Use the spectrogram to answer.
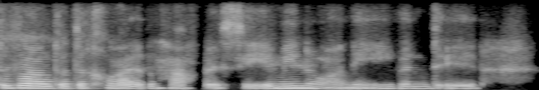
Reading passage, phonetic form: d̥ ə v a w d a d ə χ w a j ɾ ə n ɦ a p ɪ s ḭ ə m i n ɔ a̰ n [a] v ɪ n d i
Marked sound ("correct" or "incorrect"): incorrect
